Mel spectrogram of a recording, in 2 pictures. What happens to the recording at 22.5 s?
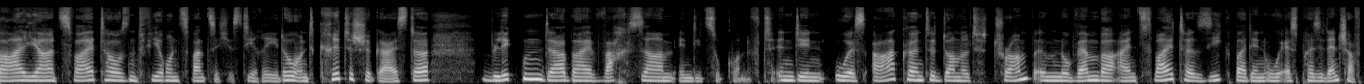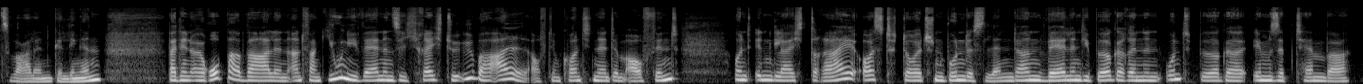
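Nothing goes wrong at 22.5 s; the speech runs on intact through that moment.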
